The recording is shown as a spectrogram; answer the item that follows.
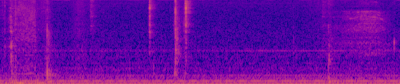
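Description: Quiet computer keyboard typing with a few scattered key clicks and a short burst of taps, faint over a steady background hum, no talk.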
